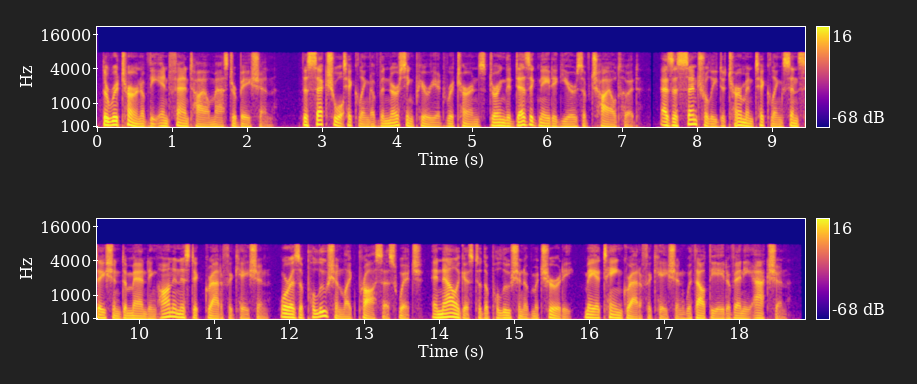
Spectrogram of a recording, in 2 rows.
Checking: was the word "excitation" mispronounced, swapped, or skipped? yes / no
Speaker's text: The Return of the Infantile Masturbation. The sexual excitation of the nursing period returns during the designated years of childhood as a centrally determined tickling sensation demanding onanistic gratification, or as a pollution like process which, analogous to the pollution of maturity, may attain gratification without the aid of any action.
yes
